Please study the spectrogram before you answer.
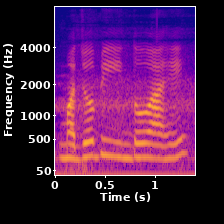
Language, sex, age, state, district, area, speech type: Sindhi, female, 30-45, Uttar Pradesh, Lucknow, rural, spontaneous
